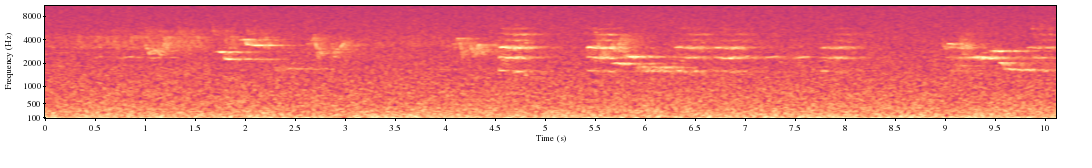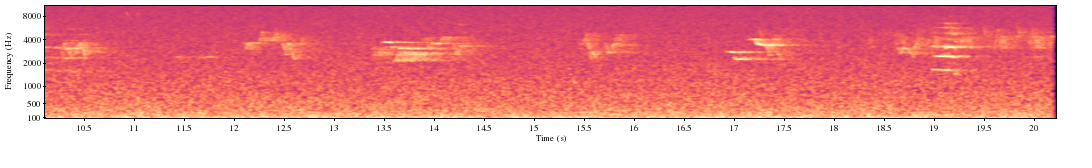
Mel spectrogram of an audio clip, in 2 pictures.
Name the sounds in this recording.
Ovenbird, Red-eyed Vireo, Wood Thrush, Blue Jay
